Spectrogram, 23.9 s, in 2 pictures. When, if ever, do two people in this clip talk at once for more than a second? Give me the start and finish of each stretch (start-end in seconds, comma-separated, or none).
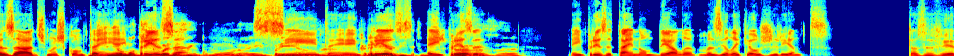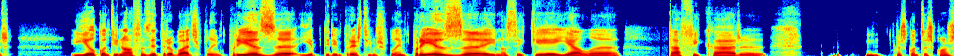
1.1-2.4, 3.1-6.1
